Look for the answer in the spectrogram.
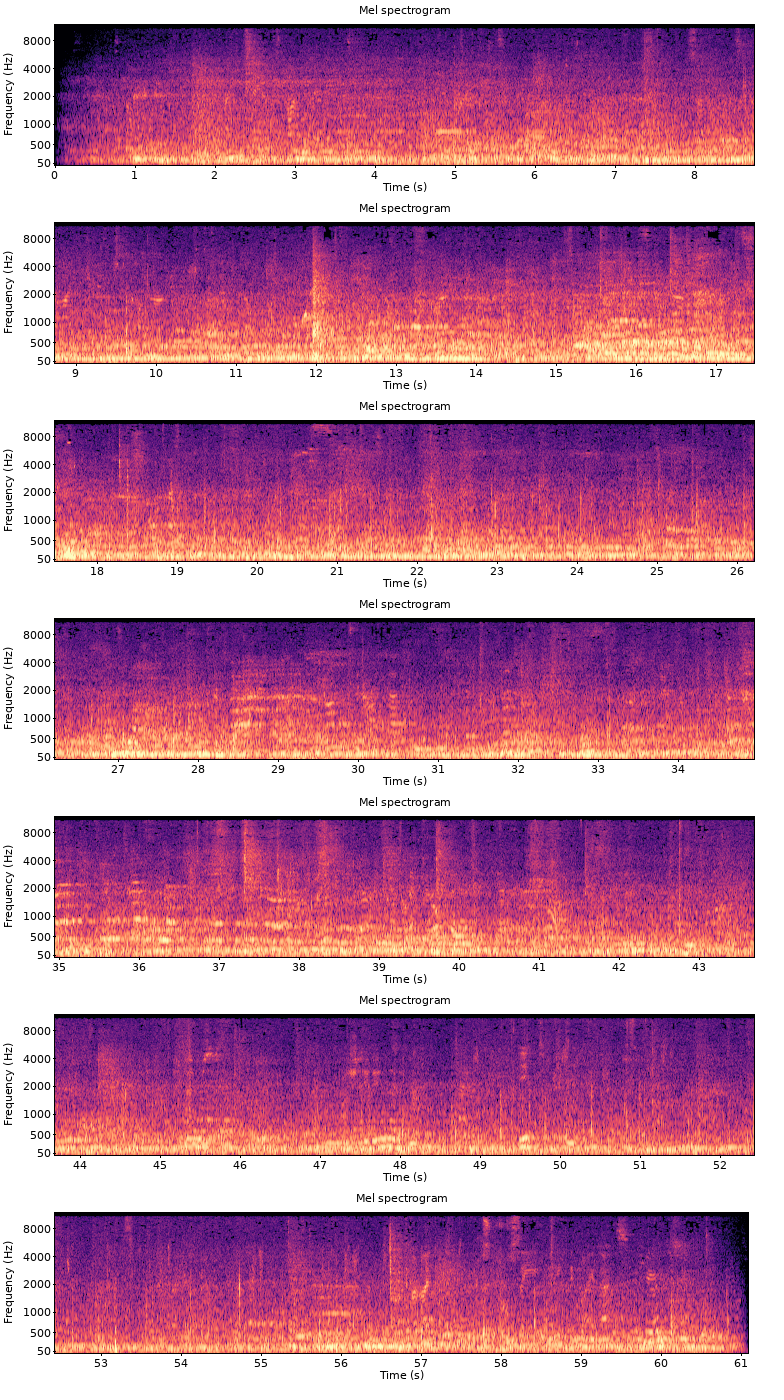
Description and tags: Monastery yard with tourists
The yard of the monastery The Madonna del Sasso with tourists which speak in multiple languages.
Recorded in Ticino (Tessin), Switzerland.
